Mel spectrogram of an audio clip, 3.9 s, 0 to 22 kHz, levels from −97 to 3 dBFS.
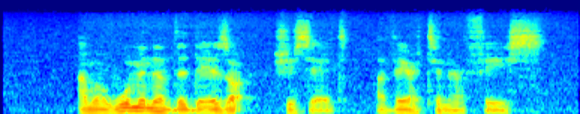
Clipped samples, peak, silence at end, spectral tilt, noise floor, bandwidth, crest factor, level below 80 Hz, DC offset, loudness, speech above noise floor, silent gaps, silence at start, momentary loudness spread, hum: under 0.1%; -8 dBFS; 0.25 s; -5 dB/octave; -58 dBFS; 14 kHz; 18 dB; -54 dBFS; under 0.1%; -26 LUFS; 32 dB; none; 0.55 s; 12 LU; none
